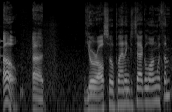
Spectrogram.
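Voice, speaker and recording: A man's voice: on the high side, animated, normal speed, very noisy, close to an everyday voice. A man playing a jovial young mercenary in a fantasy game, with a breezy, joking manner. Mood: doubtful. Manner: breezy, playful.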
